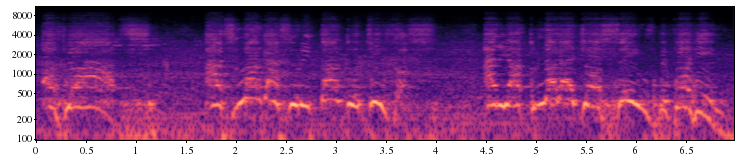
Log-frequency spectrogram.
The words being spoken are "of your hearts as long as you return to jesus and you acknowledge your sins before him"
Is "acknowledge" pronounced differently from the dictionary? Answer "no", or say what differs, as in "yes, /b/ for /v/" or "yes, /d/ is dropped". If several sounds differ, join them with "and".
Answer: no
